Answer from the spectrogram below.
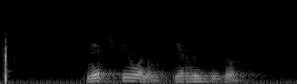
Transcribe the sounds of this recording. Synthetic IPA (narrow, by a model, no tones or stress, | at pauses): sʲmʲerʲtʲʂpʲɪonəmpʲervɨjepʲɪzot̪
